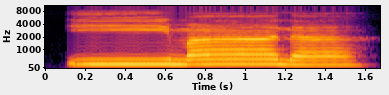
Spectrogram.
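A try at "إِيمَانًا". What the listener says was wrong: মাদ লাস্টেরটা blur হয়ে গেছে না না ইমানা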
